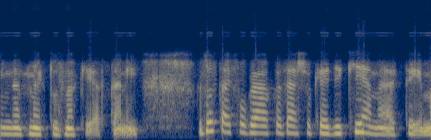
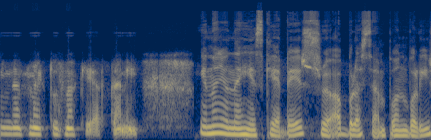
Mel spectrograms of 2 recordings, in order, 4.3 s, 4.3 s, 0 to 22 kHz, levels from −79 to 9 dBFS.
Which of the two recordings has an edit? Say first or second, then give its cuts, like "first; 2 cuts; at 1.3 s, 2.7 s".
second; 1 cut; at 1.9 s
